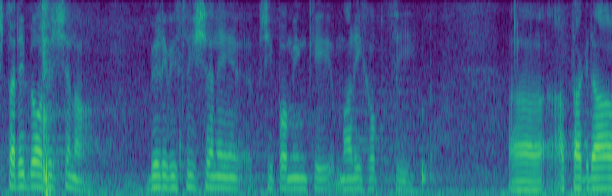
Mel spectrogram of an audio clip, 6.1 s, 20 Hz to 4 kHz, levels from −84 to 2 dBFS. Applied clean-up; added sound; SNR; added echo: none; Fire; 11 dB; none.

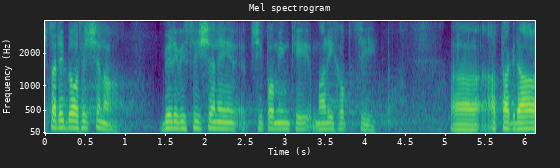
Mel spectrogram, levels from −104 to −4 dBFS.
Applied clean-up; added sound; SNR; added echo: neural separator model SepFormer DNS4.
